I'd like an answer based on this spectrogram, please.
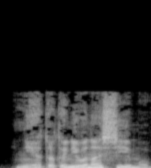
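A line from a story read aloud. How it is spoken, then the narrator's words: Sudden exclamation. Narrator (Russian): вдруг воскликнул Сатрап Казгу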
